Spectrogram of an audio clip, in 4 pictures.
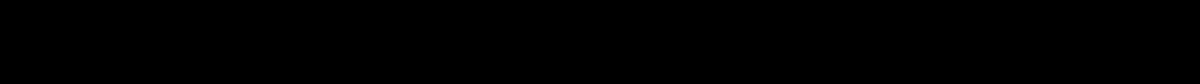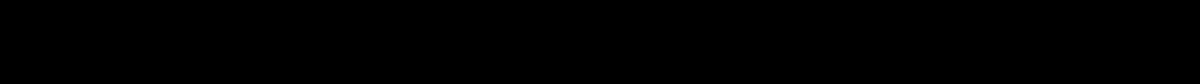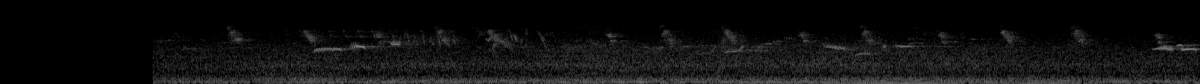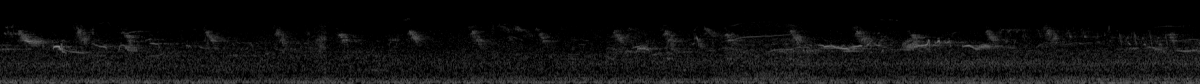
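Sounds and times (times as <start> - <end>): steady low background noise: 25.6 - 48.0
birds chirping and calling: 35.5 - 48.0.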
